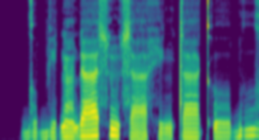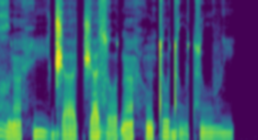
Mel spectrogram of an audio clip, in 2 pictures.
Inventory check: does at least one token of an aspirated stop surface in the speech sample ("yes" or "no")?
no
